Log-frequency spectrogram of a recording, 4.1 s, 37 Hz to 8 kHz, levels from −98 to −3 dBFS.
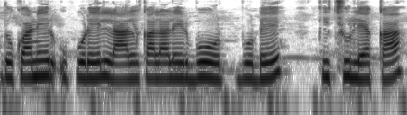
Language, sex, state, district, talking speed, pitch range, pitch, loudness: Bengali, female, West Bengal, Cooch Behar, 120 wpm, 205-225 Hz, 215 Hz, -15 LUFS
